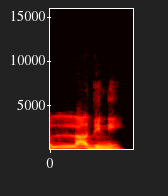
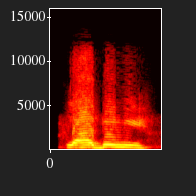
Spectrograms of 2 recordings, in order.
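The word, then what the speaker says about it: ह्लादिनी: हलादिनी कहाँ गया? He just now entered again. Unmute. नाम क्या है तेरा? हलादिनी. Sir, the H is silent. H is silent. तो लादिनी. Yes, sir. लादिन की लादिनी? Ladini.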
